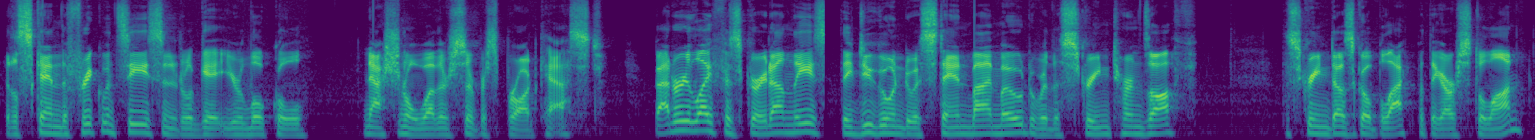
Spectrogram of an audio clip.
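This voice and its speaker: A man presents a casual gear review in an explanatory, plain-spoken way. His voice sits at a middle pitch for a man. The sound is dry, with hardly any room around it. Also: normal speed, a bit bright, no echo. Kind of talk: casual product review talk.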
